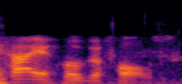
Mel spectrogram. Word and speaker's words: Cuyahoga Falls: Is that the correct pronunciation? How did I do? – Yeah, that's correct. – Really? Cuyahoga Falls? – Yep. – Okay. – Cuyahoga Falls.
